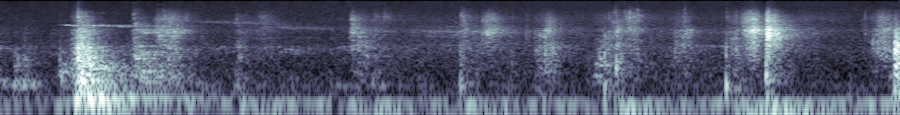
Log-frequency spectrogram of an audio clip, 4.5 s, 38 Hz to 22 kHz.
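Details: 1956 VW Beetle front hood latch, broken latch handle repaired and adjusted to stop squeaks: a few dull thumps and light clicks as the hood latches, with no squeak or creak; the latch sounds fine.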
